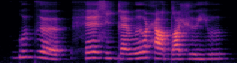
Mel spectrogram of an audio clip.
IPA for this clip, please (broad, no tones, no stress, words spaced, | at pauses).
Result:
ɡʷɯɡðœ | hɛz iɡæβəo̯ħæ dˤʏʒ ʏjɯ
